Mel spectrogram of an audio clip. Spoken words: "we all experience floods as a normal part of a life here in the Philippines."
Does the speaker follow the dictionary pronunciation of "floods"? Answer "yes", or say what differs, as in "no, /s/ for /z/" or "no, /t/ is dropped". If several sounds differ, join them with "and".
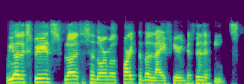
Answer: no, /s/ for /z/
